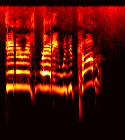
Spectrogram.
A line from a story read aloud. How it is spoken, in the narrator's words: she screamed out for the fourth time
